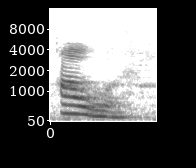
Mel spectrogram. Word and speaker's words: hour: So here H is silent. So we pronounce it as hour.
